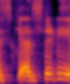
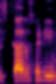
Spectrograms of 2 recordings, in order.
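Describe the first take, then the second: First: स्कैरसिटी said with "skair", the "ai" vowel as in care; correct pronunciation. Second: स्कार्सिटी said with a long open "aar"; common wrong pronunciation. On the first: Teacher correcting the class to स्कैरसिटी. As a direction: say स्कैरसिटी as "skair-si-ti", not "skaar". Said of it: "स्कार्सिटी नहीं है". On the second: Teacher showing students the mistaken स्कार्सिटी. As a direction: say स्कार्सिटी as "skaar-si-ti", the way many people get it wrong. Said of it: "जिसको बहुत सारे लोग स्कार्सिटी, स्कार्सिटी बोलते हैं". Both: Shown as a demonstration.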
